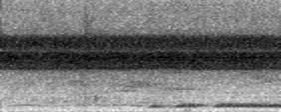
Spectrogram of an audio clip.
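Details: Morning in Ba Vì, Hanoi, near forest: a caged spotted dove replying to a far-off wild bird gives soft, low coos, a brief note then a longer sustained one, against constant high-pitched hiss.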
